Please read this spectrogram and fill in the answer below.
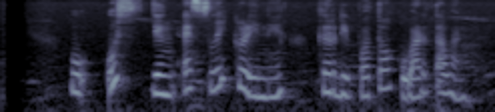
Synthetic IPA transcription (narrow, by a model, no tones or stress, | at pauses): wuusd͡ʒɨŋɛslikɾinikɨrdipɔt̪ɔkuwart̪awan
